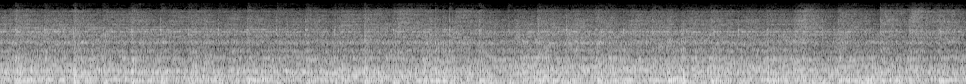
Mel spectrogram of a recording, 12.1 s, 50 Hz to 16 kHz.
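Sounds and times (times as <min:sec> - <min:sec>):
rock band playing live: 0:00.0 - 0:12.0.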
